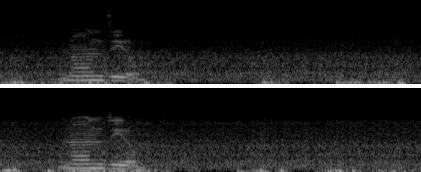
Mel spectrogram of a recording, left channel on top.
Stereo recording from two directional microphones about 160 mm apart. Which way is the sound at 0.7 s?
50° right (ahead or behind).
